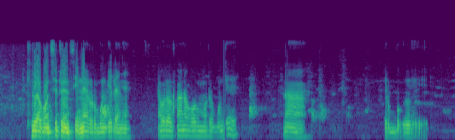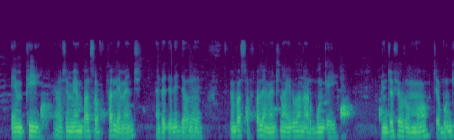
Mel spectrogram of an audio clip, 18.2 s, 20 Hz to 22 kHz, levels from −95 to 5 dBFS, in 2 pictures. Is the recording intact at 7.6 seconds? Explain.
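Yes, the speech at 7.6 seconds is intact, carried through the Bluetooth mSBC headset codec with no fault at that moment.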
